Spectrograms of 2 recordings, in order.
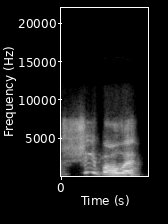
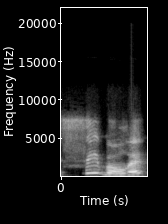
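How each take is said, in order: First: The word begins with an sh sound. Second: The word begins with an s sound. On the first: The speaker is not from that tribe. The speaker calls it right. "not being able to pronounce it correctly" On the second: The speaker is from the tribe that cannot say sh. The speaker calls it wrong. "if they said sibolet instead of shibolet"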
